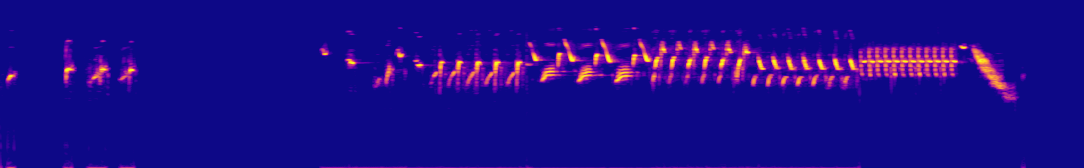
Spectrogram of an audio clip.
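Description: Female European goldfinch chattering: a few short, high call notes in the first second, then after a pause a fast twitter of quick repeated notes. It ends in a buzzy trill and one falling note near the end.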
